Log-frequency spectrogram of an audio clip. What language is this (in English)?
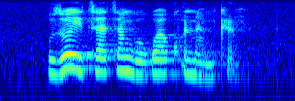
South Ndebele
